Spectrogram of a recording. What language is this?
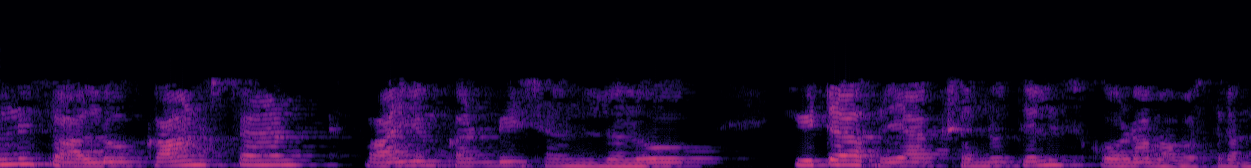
Telugu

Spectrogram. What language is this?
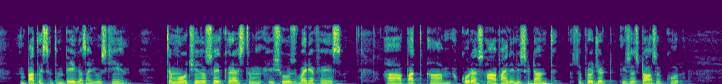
Kashmiri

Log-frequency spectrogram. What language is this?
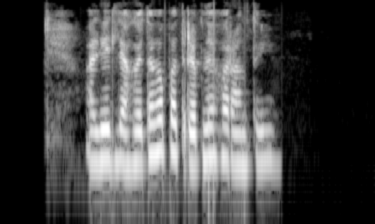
Belarusian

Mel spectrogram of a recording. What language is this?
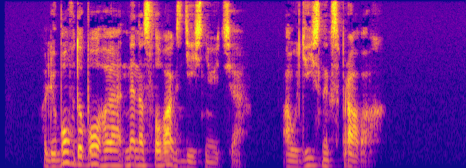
Ukrainian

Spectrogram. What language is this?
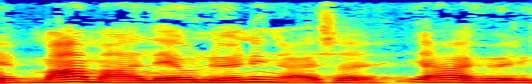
Danish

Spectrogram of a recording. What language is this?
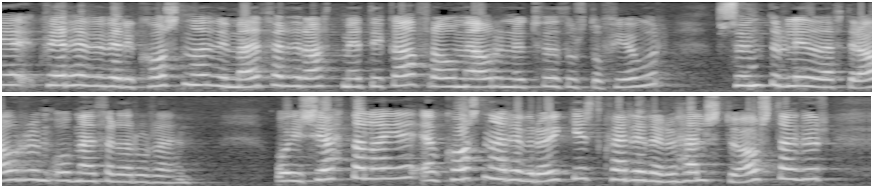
Icelandic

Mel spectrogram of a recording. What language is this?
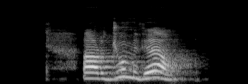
Kabyle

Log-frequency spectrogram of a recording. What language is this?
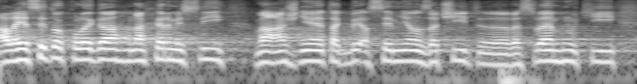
Czech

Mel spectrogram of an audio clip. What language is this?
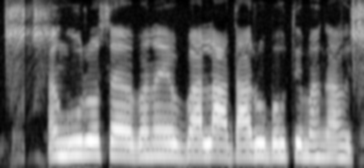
Maithili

